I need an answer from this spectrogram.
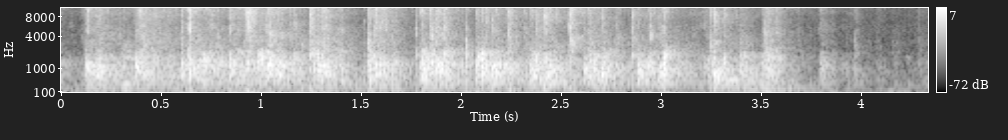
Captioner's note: audience applauding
